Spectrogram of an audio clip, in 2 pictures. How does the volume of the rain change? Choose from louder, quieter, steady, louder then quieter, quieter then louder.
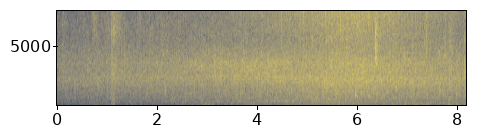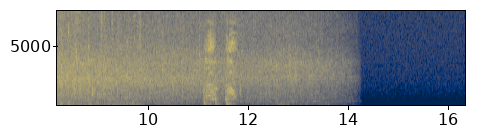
louder then quieter.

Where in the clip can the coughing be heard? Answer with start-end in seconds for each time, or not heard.
0.7-1.9, 7.8-8.9, 11.1-11.8.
